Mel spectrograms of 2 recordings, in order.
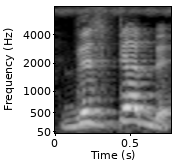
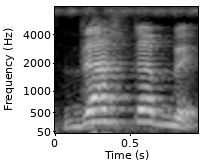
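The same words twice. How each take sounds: First: द्रष्टव्य with an "i", as "drish-tavya"; high-pitched द्रष्टव्य with "dri" at the start; mispronounced द्रष्टव्य. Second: द्रष्टव्य with an "a", as "drash-tavya"; high-pitched द्रष्टव्य with "dra" at the start; corrected pronunciation. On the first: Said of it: "द्रष्टव्य नहीं". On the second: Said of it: "द्रष्टव्य होना चाहिए". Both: Shown as a demonstration.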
